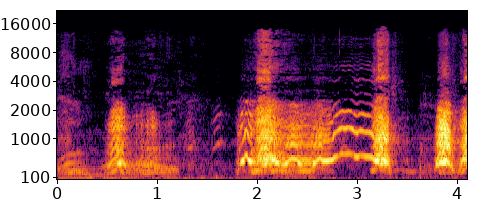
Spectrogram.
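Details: Attacking Kangals give dense, harsh barking and a long wavering whine-like yelp. Two more loud, sharp barks burst out at the close.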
